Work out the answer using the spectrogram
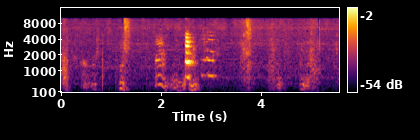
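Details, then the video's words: Playing Prague ratter making soft, thin whines and small yips spaced about a second apart, with one brighter squeak midway, while a person speaks softly nearby. "Prazsly Krysarik playing and making noises"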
